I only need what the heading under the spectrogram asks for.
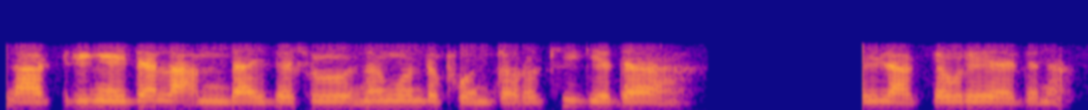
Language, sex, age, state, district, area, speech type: Manipuri, female, 60+, Manipur, Churachandpur, urban, conversation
